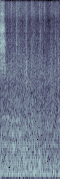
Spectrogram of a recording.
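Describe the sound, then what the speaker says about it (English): A serious thunderstorm with steady heavy rain and a low rumbling wash of thunder, loud and continuous throughout, with no voices. "So it's actually quite a serious storm today."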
